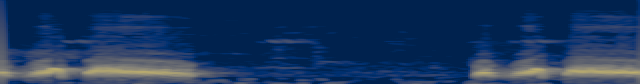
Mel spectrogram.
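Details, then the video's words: Two loud spotted dove phrases used as a trapping lure, each a pair of short notes rushing into a sustained rolling coo, split by over a second of near silence. "derkuku super gacor pikat dapat burung bagus"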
